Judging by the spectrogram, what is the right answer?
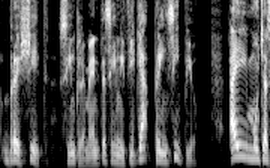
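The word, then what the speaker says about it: בראשית: Génesis viene de una palabra hebrea. Se pronuncia Breshit.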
